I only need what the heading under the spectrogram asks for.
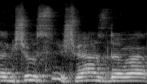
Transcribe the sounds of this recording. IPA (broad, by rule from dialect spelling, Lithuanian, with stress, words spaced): ɐŋkˈsʲt͡ʃʲɛʊs ˈʃʲʋʲæːzdɐʋɐ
